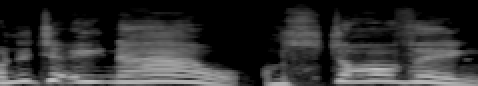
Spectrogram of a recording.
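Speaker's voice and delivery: put-on drawn-out British accent. Retelling what a hangry friend said about being hungry, in a british accent. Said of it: "but like in a British accent".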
